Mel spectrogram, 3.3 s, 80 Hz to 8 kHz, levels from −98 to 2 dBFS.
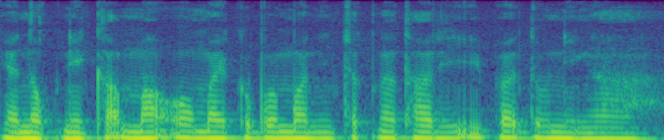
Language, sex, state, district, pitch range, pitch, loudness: Garo, male, Meghalaya, South Garo Hills, 125-135 Hz, 130 Hz, -14 LUFS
